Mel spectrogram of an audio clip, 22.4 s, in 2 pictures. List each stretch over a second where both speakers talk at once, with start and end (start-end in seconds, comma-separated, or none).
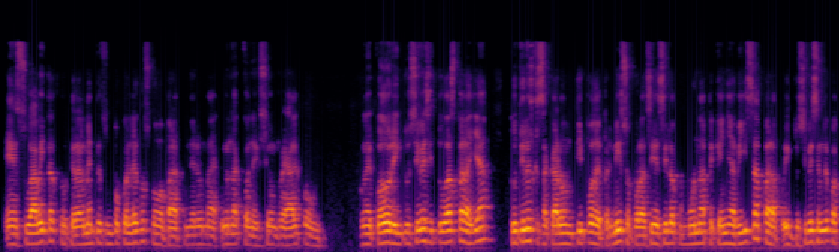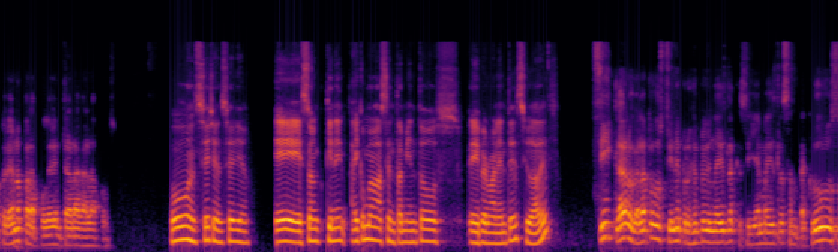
none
